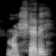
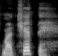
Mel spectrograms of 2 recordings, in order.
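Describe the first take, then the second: First: It is said with the local English pronunciation. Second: It is said with the original pronunciation. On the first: This is how people here say it. The speaker calls it wrong. "they call it here a machete" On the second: This is the word's true pronunciation. The speaker calls it right. "the real pronunciation is machete"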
